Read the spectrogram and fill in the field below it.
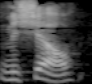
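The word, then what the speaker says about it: Michal: Now in verse 20, now there's another daughter, and I'm pretty sure it's pronounced Michelle. Doesn't look like that, but in verse 20, now Michelle, Saul's daughter, loved David.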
